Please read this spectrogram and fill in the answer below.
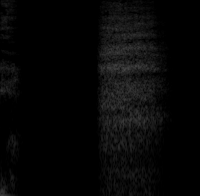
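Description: A male narrator's single short intake of breath about a second in, during a pause between sentences of a spoken reading.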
